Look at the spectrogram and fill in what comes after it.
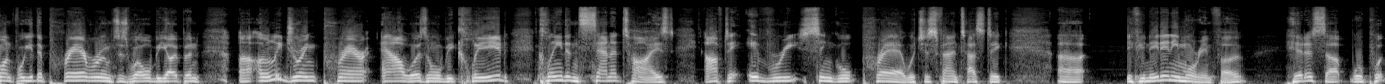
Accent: Australia; Growing up in Australia, we had the one, the only, it was called the Wide World of Sports.

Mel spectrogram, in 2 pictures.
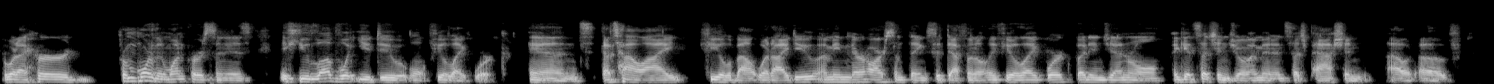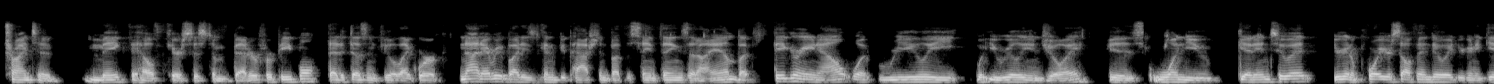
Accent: North Dakota, United States; now in Oakland, United States; Well, born and raised in North Dakota, which is probably a unique feature to my life.

